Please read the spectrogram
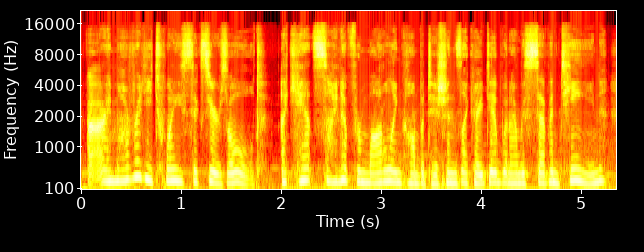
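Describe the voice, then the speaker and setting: A woman voicing a determined, guarded model in her twenties, earnest and measured, in an audio drama. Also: on the high side, a little mellow, natural voice. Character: determined, guarded twenty-six-year-old female model. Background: background music.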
